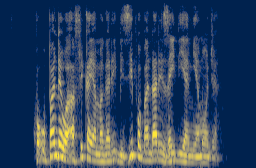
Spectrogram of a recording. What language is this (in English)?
Swahili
